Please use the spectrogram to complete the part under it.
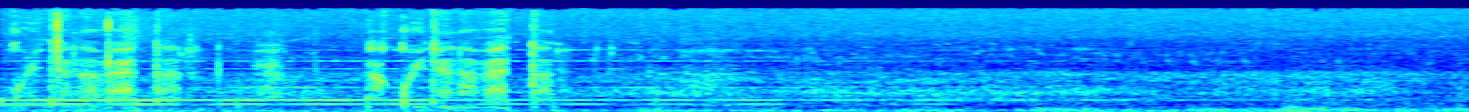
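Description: A deer's hooves rustle softly through low crops.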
